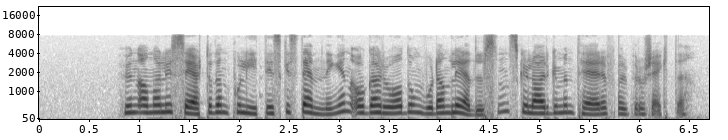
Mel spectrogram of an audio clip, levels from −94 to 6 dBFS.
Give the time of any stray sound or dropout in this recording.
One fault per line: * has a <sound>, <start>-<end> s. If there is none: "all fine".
* has a dropout, 5.8-5.8 s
